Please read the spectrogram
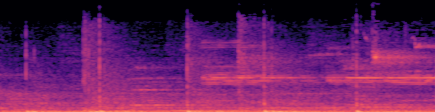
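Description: Indoor volleyball play on a gym court: the ball is struck or hits the floor about five times in sharp smacks, with sneakers squeaking on the court partway through.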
